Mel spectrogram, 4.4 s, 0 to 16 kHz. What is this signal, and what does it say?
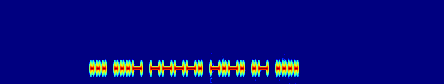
Morse code, heard as a keyed tone, about 38 wpm, 700 Hz. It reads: SV9CAH
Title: DXCC-100 Call Signs - 6 Characters - 40wpm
